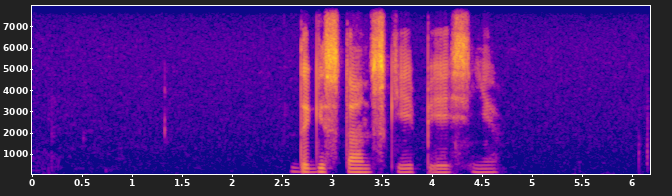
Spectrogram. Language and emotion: Russian, neutral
